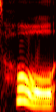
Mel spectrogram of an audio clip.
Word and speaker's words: whole: Meanwhile, on the whole keeps that short the because whole actually starts with a consonant sound, even though it's spelled with a sneaky, completely silent W.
